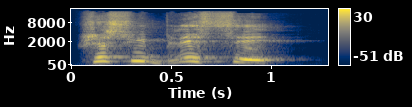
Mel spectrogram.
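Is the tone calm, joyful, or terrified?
terrified. It is low, hoarse and terrified. The speaker is frightened by the wound. "jetée tout bas d'une voix rauque, était un cri de terreur"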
